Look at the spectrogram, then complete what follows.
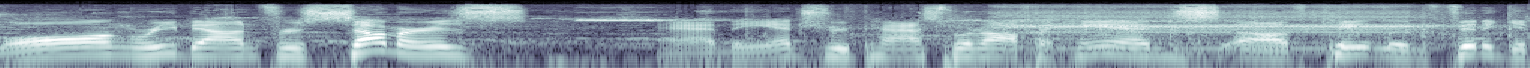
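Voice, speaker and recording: A man talks at a fairly slow pace and high pitch, with ordinary pitch variation, over noticeable background noise. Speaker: student sports broadcaster. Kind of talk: live play-by-play commentary. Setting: studio. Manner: loud.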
